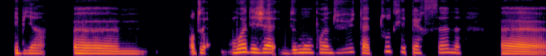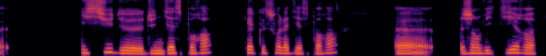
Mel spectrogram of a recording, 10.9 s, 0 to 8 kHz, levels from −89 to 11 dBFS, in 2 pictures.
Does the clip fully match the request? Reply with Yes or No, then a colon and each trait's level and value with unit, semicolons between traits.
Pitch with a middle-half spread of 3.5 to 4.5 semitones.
Yes: average, 3.8 semitones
